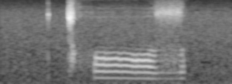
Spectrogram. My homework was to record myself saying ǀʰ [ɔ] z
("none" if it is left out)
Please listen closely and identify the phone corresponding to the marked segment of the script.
ɔ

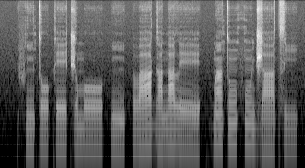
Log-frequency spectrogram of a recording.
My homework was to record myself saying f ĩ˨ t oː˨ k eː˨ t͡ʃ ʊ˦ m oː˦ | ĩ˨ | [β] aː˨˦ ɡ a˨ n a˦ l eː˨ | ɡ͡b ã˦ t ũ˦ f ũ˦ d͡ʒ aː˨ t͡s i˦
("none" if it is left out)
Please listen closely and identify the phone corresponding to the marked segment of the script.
β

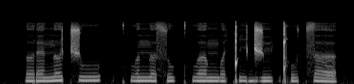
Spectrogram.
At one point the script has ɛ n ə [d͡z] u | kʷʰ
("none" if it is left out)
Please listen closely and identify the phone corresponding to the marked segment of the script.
t͡ʃ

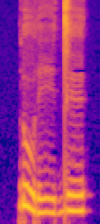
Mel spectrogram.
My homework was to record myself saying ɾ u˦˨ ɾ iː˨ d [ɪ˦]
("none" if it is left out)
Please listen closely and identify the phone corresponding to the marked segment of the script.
ɪ˦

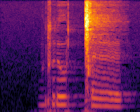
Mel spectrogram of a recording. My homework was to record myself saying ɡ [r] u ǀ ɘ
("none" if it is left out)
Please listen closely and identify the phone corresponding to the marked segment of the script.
r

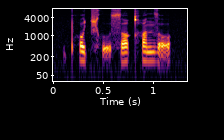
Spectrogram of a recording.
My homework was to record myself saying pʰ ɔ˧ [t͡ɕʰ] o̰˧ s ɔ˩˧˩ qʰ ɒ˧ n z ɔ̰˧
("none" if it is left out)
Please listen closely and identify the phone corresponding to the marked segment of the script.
t͡ɕʰ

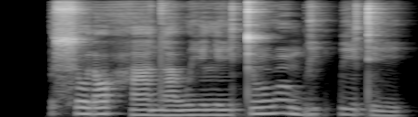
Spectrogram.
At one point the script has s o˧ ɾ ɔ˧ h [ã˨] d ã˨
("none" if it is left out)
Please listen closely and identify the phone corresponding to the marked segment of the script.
ã˨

